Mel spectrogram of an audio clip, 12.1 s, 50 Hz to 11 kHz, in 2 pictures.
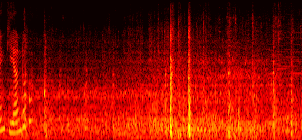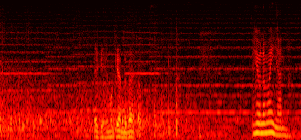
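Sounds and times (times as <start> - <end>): train rumbling on rails: 0.0 - 12.0
wheels clacking over rail joints: 0.0 - 12.0.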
